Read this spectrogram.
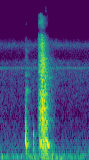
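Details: Stifled sneeze in the middle of the night, covered with a light blanket: short intake of breath, then one hissing sneeze held back to keep quiet.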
